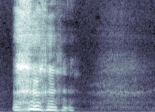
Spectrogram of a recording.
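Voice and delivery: a big loud burst of laughter. Acted. Loud laugh after she leaves.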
